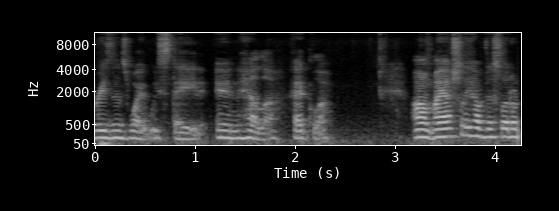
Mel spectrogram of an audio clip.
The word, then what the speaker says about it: Hekla: But for me, we were looking more for like tranquility, so Hella, and actually it's pronounced Hekla.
